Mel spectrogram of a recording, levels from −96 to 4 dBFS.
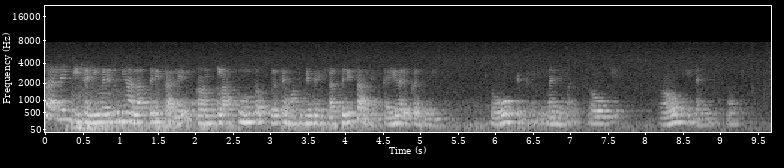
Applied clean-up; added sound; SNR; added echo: none; Thunder / Rain; 11 dB; reverberation time 2.2 s.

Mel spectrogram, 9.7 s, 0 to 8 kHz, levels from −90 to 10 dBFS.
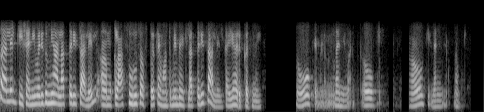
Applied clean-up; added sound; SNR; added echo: none; none; none; none.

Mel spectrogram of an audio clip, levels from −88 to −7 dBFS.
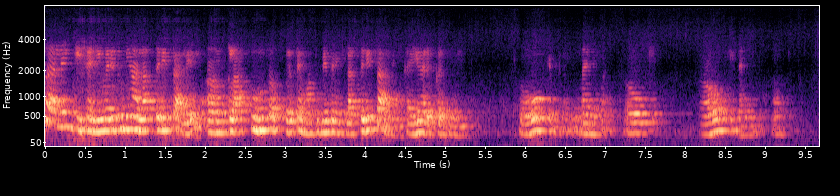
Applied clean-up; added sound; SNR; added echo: neural separator model SepFormer DNS4.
